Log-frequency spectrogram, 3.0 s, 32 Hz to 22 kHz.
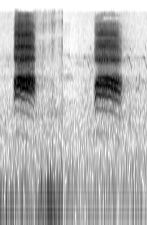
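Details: Crow feeding young, recorded 2022: two loud, hoarse, drawn-out caws roughly one and a half seconds apart, each harsh and buzzy, with quiet low rumble between them.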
